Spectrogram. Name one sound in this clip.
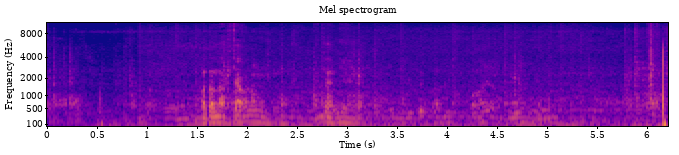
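A door handle is pressed down and its latch clicks.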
